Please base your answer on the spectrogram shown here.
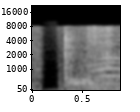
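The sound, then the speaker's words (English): A cat meows from inside a tumbling clothes dryer: a brief noise and a short silence, then a loud, drawn-out, harmonic yowl that holds steady over a low rumble to the end. “Sound familiar? What you're hearing is a cat in a dryer.”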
